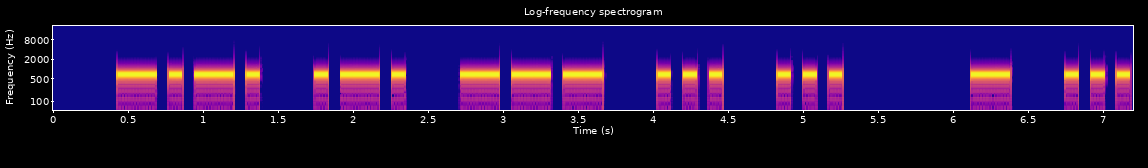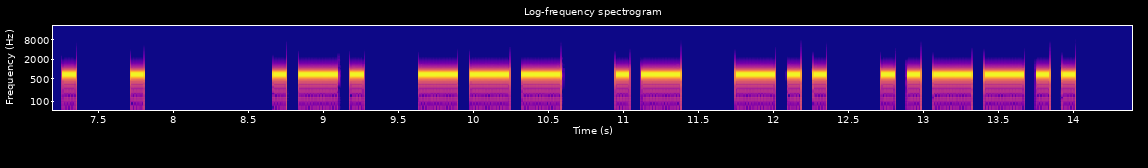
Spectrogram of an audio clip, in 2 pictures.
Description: Morse code, heard as a keyed tone, about 14 wpm, spaced as for 12 wpm, 680 Hz. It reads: CROSS THE ROAD?
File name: Morsekurs / Witze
